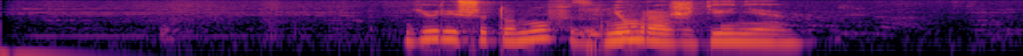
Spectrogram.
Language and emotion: Russian, neutral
